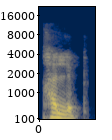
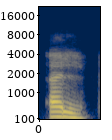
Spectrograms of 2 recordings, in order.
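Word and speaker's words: قلب: For example, in Arabic, the standard Arabic, you have the word qalb, which means heart. Qalb. Qalb. In Egyptian, it's alb. Like the k is turned to like sometimes, not always, but often the letter q is pronounced as a.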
